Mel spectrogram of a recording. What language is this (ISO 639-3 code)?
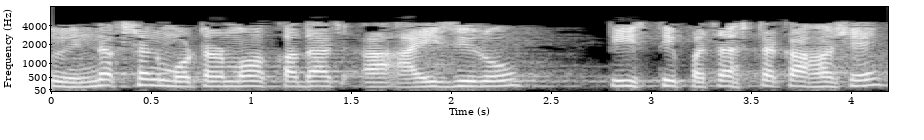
guj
